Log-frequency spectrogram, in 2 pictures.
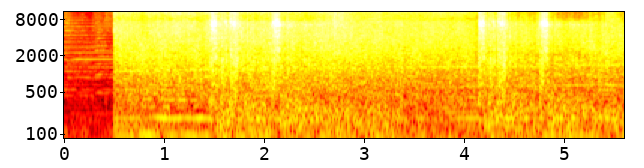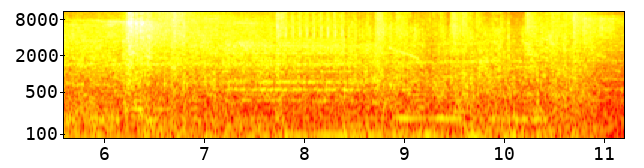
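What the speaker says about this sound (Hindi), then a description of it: "कुर्स्क में भीषण जंग के बीच सूमी भी धधक रहा है, क्योंकि यहीं से कुर्स्क पर आर्टिलरी प्रहार हो रहा है।" Artillery fire from Sumy toward Kursk amid heavy fighting: loud, dense rumbling with repeated sharp booms and blasts, sustained and harsh throughout, with no clear speech.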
